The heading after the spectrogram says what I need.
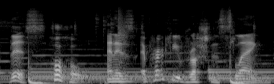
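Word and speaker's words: Khokhol: I pronounce his name like this: Cockhole, Warden and Bashkir. Cockhole? Cockhole? His name is actually supposed to be pronounced like this, Hoho, and is apparently Russian slang to talk about a Ukrainian.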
